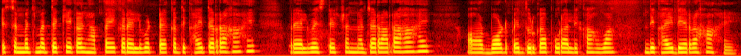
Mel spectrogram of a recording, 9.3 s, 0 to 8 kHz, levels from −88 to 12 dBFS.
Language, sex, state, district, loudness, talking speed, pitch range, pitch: Hindi, female, Rajasthan, Jaipur, -18 LUFS, 190 wpm, 220-235 Hz, 230 Hz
